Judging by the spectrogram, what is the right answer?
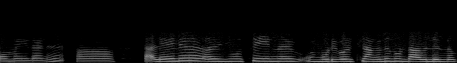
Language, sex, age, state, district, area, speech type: Malayalam, other, 18-30, Kerala, Kozhikode, urban, conversation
